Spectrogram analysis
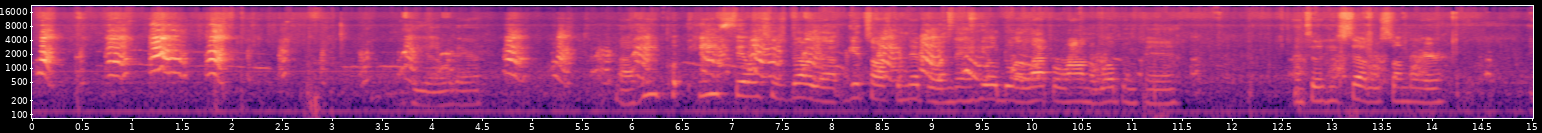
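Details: Nursing puppies, two weeks old, cry in a run of loud harmonic whines and squeals, several overlapping, wavering up and down before fading into softer whimpers, with a low hum underneath.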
